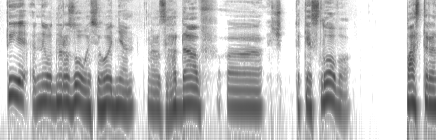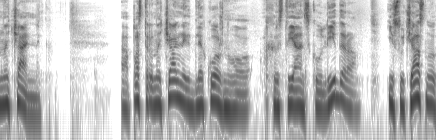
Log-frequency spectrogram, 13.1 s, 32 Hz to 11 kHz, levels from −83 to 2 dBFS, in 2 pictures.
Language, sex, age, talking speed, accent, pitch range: Ukrainian, male, 20-39, 60 wpm, native, 125-160 Hz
